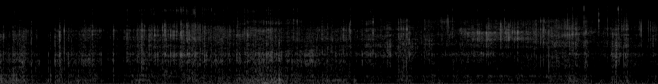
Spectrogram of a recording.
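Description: Long nails and a hand rub and scratch the face and top of a glitter-covered hollow mannequin head microphone. The result is a steady, bright, crinkly scratching texture with many small gritty ticks and very little low end.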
